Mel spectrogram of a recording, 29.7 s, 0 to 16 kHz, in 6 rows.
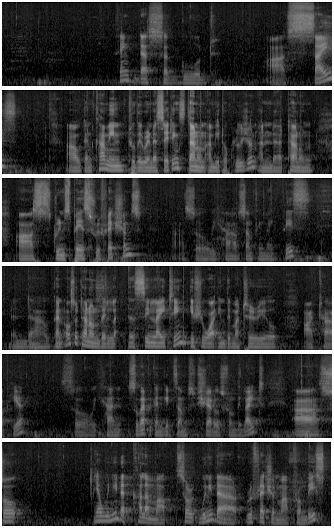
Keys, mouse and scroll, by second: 0.5 `, 1.8 scroll up 1, 3.2 `, 10.7 click, 11.6 `, 14.6 scroll down 1, 14.9 `, 15.9-26.4 drag, 20.2 `, 21.2 `, 21.9 scroll up 1, 22.3 `, 27.2 click, 28.0 click.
